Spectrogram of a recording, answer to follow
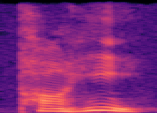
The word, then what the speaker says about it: pahi: the accent is more at the end whereas pahi is more in front.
